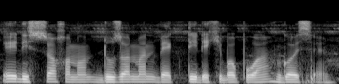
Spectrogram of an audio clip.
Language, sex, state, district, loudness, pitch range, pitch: Assamese, male, Assam, Sonitpur, -15 LUFS, 110-120 Hz, 115 Hz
